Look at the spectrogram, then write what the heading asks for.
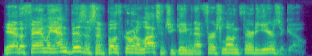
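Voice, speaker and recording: A man plays an older, plainspoken businessman with a bright, fairly high voice. He is friendly and folksy, delivering scripted lines from a stage musical. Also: fairly quick. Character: friendly older businessman, grandfather and longtime bank customer. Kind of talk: musical theatre table read.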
